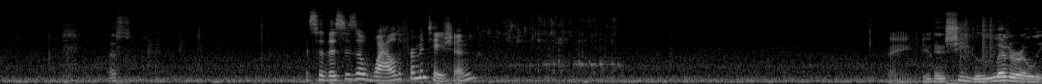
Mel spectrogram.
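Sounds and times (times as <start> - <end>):
speech: 1.1 - 1.5, 3.1 - 4.9, 9.3 - 10.4
cider pouring into a glass: 4.7 - 6.3
cider soft fizz: 4.7 - 6.3.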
